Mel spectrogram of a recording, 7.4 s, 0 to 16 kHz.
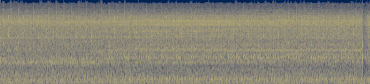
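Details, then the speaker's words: RV V8 engine idling after new spark plugs and wires, running smoother than before. A fast light clatter of about three ticks a second, sewing-machine-like, comes from the valve covers; the owner suspects a rocker, not crank bearings, unconfirmed. "sounds like I got something wrong with rocker or yourself"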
